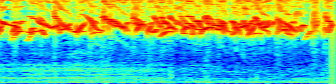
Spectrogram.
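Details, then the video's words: Lure recording of white-eye song meant to stir silent white-eyes into singing; an unbroken stream of very high, fast, squeaky twitters and quick up-and-down whistled notes. "Pancingan terapi super gila ll buat pleci yang malaz bunyi"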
